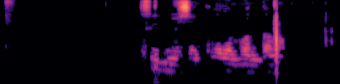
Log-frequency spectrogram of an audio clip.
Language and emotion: Russian, neutral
